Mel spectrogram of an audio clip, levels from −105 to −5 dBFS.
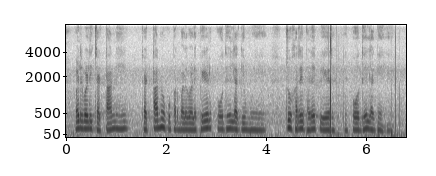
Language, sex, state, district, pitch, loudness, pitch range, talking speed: Hindi, male, Andhra Pradesh, Chittoor, 135 Hz, -35 LUFS, 130-150 Hz, 140 wpm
